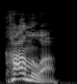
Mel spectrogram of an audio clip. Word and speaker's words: Kamala: When top Republicans, including President Donald Trump and Vice President Mike Pence, mispronounced Democratic vice presidential nominee Kamala Harris's first name, it's not just disrespectful, it's racist, according to the Democrats because it's pronounced Kamala, not Kamala.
